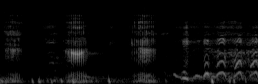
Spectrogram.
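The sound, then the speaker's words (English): A group of boys loudly imitate pigs, overlapping grunting oinks and snorts in a rough chorus, ending with higher-pitched wavering squeals. “Let's hear some pigs. You have to be loud. Oink, oink, oink, oink.”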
